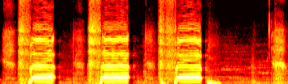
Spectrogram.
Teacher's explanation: 14 নম্বর মাখরাজ, নিচের ঠোঁটের পেট, নিচের ঠোঁটের পেট সামনের উপরে দুই দাঁতের আগার সাথে লাগিয়ে ফা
